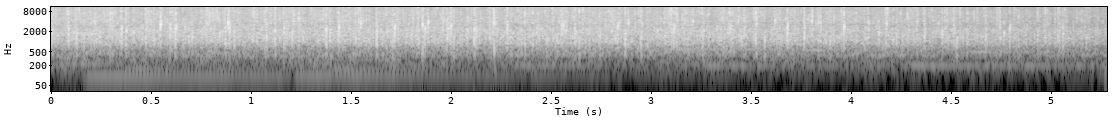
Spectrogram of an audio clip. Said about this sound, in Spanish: Allá, bien atrás, hay alguien levantando las manos, un par de personas. Denles un buen aplauso a todos ellos.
